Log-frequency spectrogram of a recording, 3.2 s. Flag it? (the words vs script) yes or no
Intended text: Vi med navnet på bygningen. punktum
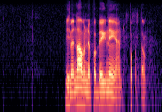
no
